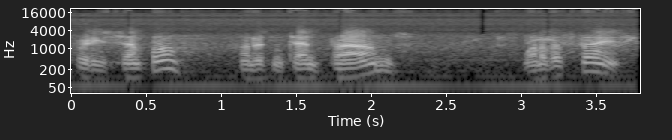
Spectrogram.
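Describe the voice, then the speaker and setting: Muffled old radio, an older general, very animated, emphatic fifties sci-fi drama style. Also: male voice, on the low side, measured pace, slight background noise. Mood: resolute. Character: older male general, impassioned and self-sacrificing. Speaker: radio actor. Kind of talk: 1950s radio drama acting.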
